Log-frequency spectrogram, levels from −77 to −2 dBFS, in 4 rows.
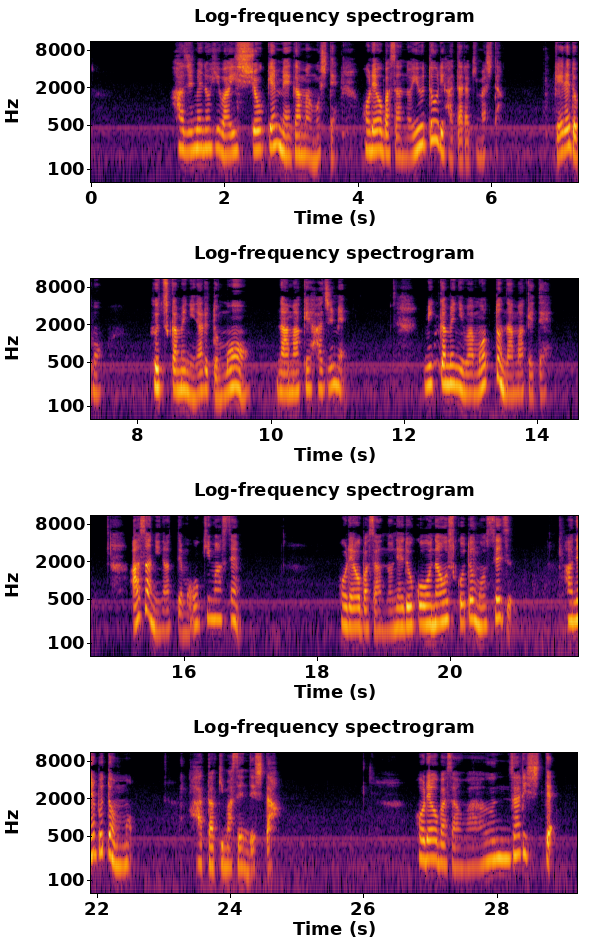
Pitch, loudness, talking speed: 170 Hz, -17 LUFS, 230 characters per minute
